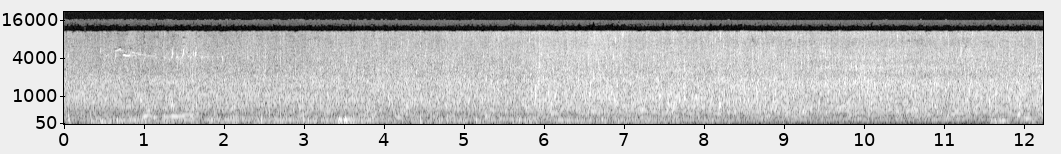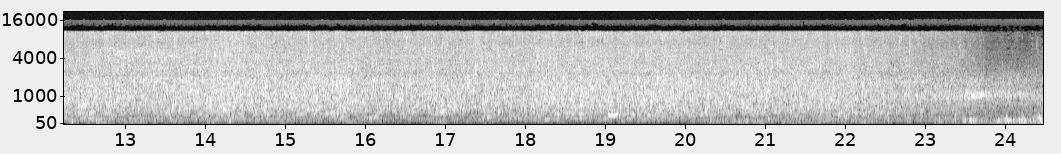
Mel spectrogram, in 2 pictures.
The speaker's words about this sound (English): this is a lovely little river, the Yarty. There's a lot going for it. So I'm going to record a bit of the sound of the Yarty.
